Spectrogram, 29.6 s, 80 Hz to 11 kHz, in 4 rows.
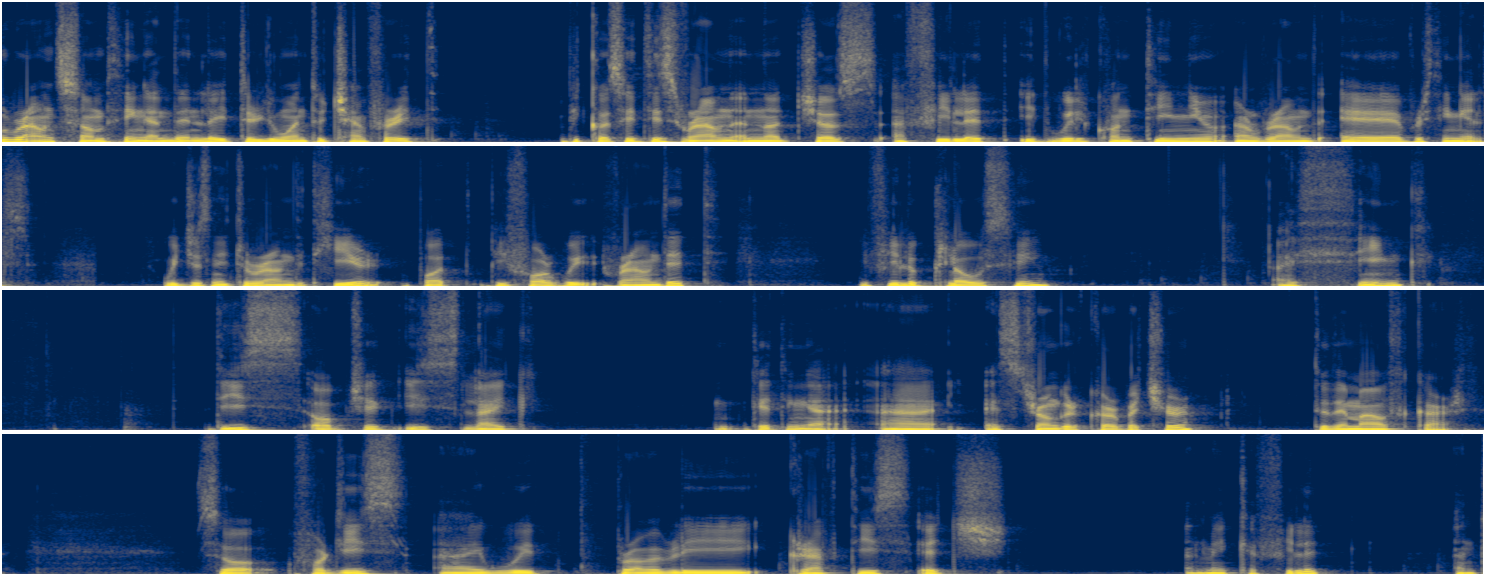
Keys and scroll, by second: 25.0 2.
